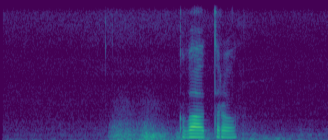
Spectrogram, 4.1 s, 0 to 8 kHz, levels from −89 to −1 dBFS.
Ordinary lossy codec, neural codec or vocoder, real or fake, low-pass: none; none; real; none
